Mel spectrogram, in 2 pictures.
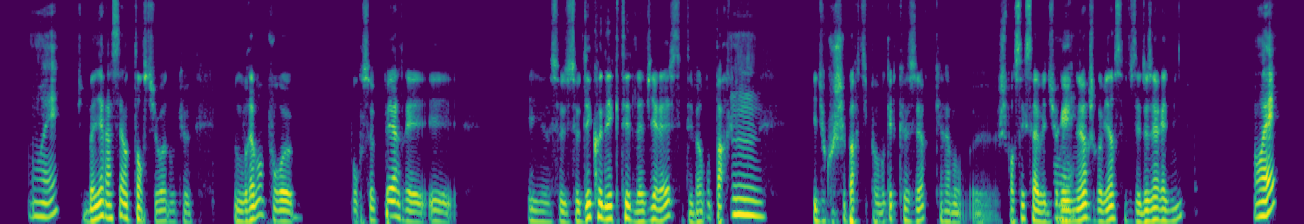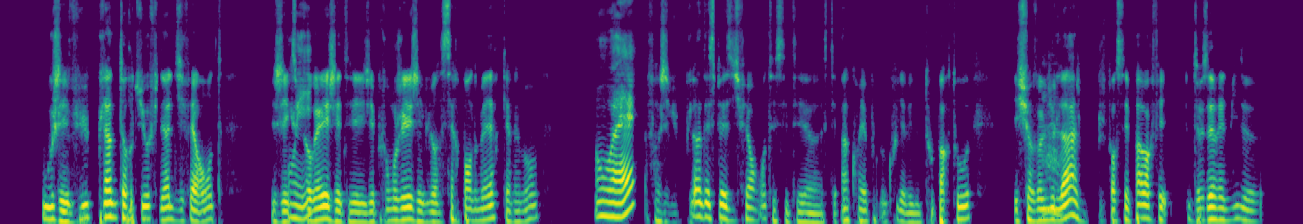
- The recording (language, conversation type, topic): French, podcast, Raconte une séance où tu as complètement perdu la notion du temps ?
- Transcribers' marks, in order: other background noise; tapping; gasp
